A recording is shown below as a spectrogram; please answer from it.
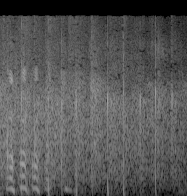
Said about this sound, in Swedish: Då gör vi som i Alfa, vi ger en applåd till talaren.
